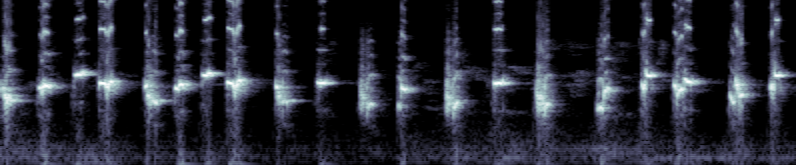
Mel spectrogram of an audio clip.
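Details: Yellow-vented bulbul lure song in the long 'ropel' style, played so other bulbuls call back: a steady stream of short liquid whistles, some slurred down, some up-slurred, closely spaced with almost no background noise.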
